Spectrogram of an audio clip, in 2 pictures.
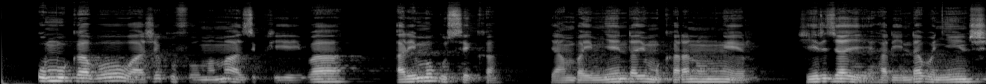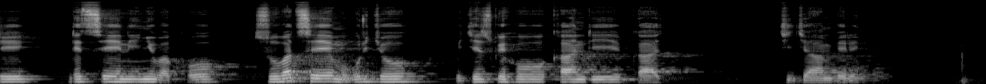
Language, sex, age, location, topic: Kinyarwanda, female, 36-49, Huye, health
